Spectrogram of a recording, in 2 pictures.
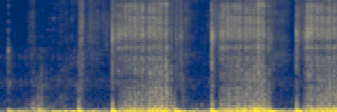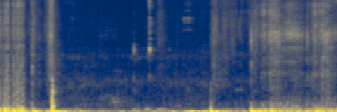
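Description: A steel dip-pen nib scratches ink strokes across a thick, rough-textured white watercolor paper sheet lying flat on a surface. Several long, raspy scratching strokes of bright, papery texture are heard, separated by short nib taps and quiet pauses, over a low underlying rumble.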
